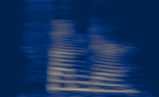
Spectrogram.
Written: thunder

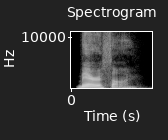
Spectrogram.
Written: marathon

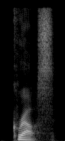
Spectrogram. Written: grouse

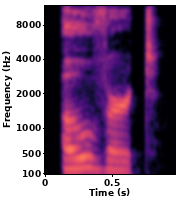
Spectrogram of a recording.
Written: overt

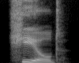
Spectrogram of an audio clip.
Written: healed

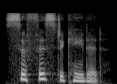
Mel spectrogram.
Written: sophisticated

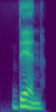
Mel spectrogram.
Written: been

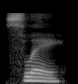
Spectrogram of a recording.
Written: slay

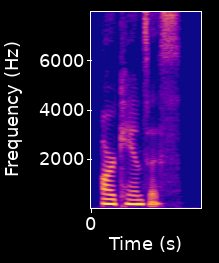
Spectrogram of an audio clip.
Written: arkansas

